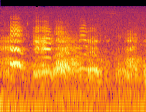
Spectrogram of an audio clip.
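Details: Chorus of cranes (Grus grus) waking at a foggy winter dawn roost, Tablas de Daimiel, mid-January. A loud bugled note opens, followed by softer, more distant overlapping trumpeting calls, with greylag geese and common teal among the birds.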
